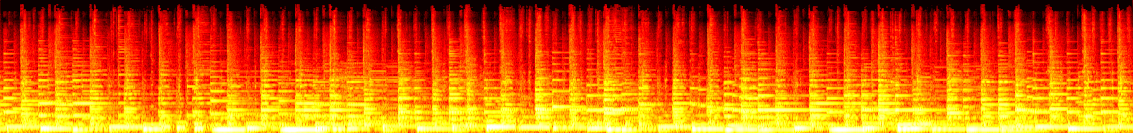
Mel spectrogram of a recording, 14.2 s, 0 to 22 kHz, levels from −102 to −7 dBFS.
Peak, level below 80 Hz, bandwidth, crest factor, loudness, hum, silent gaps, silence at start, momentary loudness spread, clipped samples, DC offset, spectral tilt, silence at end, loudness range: -2 dBFS; -20 dBFS; 12.5 kHz; 14 dB; -17 LUFS; none; none; 0 s; 6 LU; under 0.1%; under 0.1%; -7.5 dB/octave; 0 s; 2 LU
